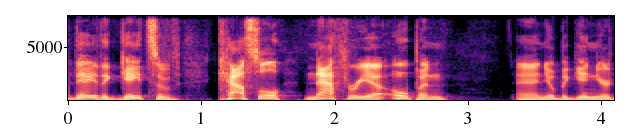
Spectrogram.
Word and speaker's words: Nathria: the order castle natheria am i saying it right nathra not there nath nathria there you go ask your doctor if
